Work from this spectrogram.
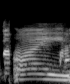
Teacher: It comes from the middle of your throat.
